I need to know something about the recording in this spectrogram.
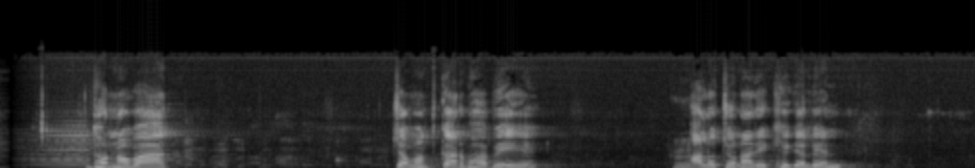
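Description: A woman sings loudly through a microphone, in short phrases.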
